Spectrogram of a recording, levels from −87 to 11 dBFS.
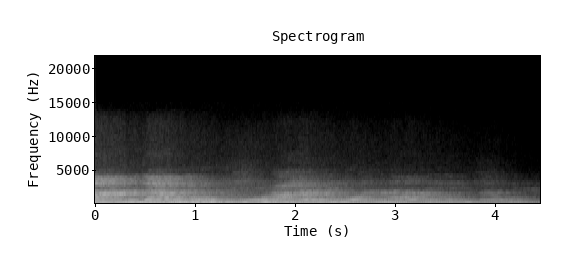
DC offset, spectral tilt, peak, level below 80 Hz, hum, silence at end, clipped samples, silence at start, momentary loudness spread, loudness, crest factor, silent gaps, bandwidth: under 0.1%; -7 dB/octave; -10 dBFS; -32 dBFS; none; 0 s; under 0.1%; 0 s; 14 LU; -25 LUFS; 16 dB; none; 12.5 kHz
